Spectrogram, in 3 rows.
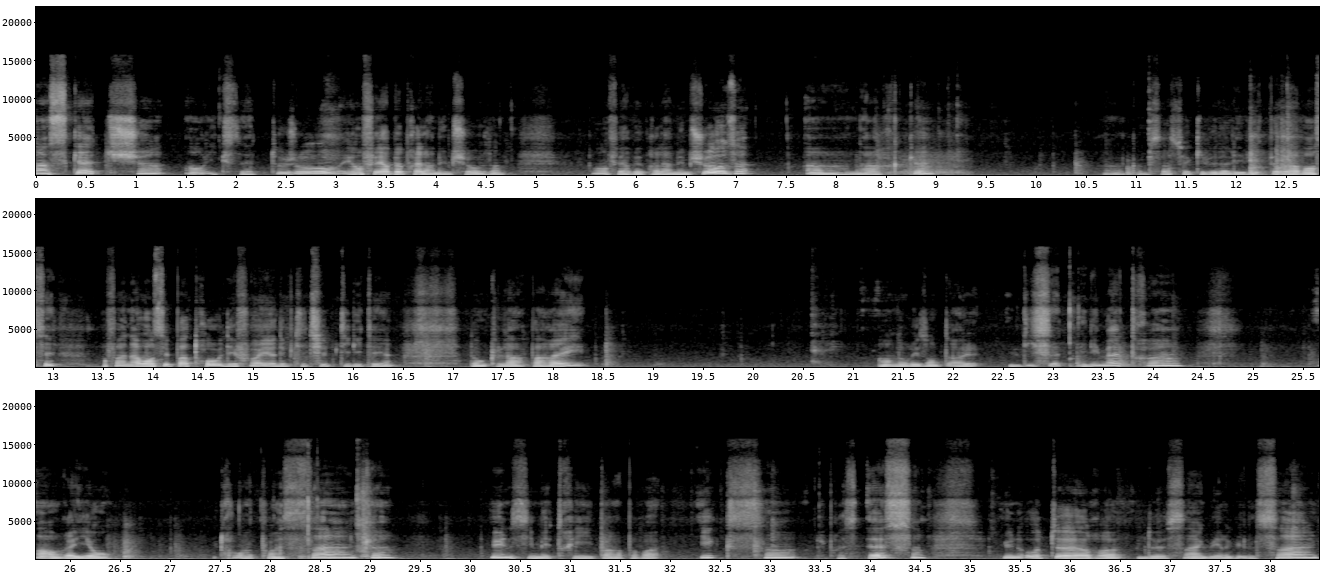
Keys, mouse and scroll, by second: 0.1-3.4 drag, 3.8-4.7 scroll up 1, 4.7 Return, 5.6-6.1 scroll up 1, 6.1-8.5 drag, 10.1-11.2 drag, 14.4 click, 15.8 click, 16.6 middle click, 18.4 click, 19.9-22.7 drag, 22.7 KP_1, 22.9 KP_7, 23.2 Return, 25.5-27.7 drag, 27.7 KP_3, 28.1 KP_5, 28.4 Return, 30.1-31.2 drag, 33.5 s.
